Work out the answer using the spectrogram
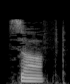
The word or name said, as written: soft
